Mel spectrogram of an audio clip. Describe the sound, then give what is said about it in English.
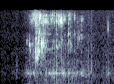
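Water is poured as a libation in a steady, soft splashing stream lasting under two seconds, fairly quiet, with no voices. “I pour libation to the east.”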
